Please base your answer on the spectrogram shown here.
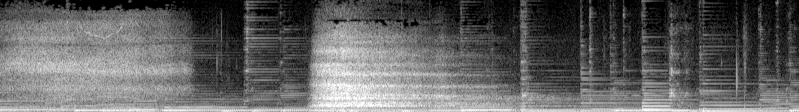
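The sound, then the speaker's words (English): A slow deep breath in and out, heard as two long, soft airy swells of breath noise over gentle, steady background music, with no talking. “He took a deep breath in and out,”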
